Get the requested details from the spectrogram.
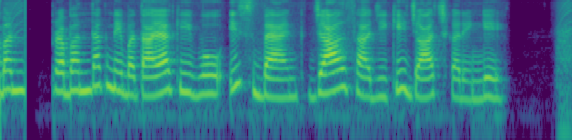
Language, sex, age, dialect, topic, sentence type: Hindi, female, 18-24, Hindustani Malvi Khadi Boli, banking, statement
